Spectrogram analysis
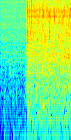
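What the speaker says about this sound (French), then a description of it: "Là, je vais pouvoir verser de l'eau chaude." Hot water poured into a tagine holding browned tomato and other ingredients for a cauliflower tagine starts abruptly as a steady, loud broadband rush that holds without a break.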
